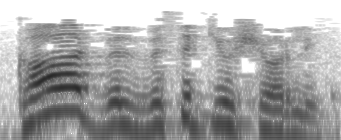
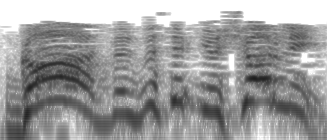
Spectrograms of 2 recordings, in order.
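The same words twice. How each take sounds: First: It is said in a warm, kind tone. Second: It is said in a higher, threatening tone. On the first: A blessing is coming. "If I say with a kind tone, you are blessed" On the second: A punishment is coming. "if I say visit you in a higher tone, you are scared"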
